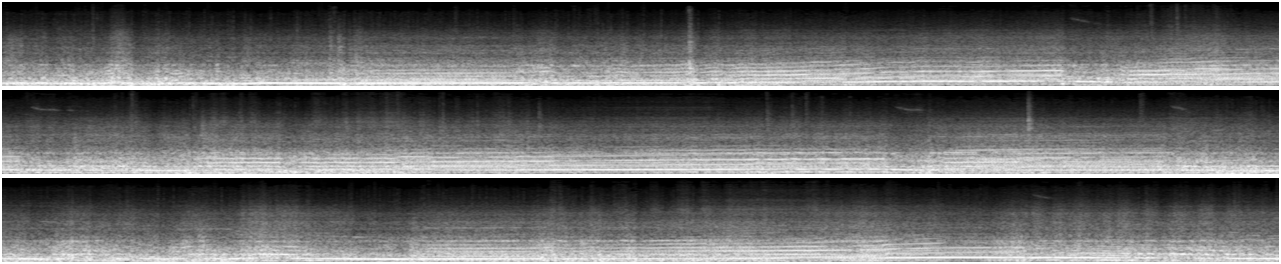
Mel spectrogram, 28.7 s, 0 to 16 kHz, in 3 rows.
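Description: Nissan Silvia S15's engine at racing speed, heard from inside the cabin: revs climb again and again and drop with each gear change.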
